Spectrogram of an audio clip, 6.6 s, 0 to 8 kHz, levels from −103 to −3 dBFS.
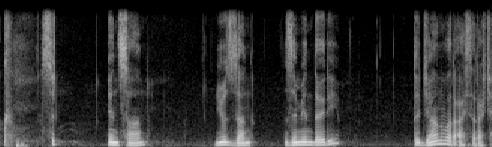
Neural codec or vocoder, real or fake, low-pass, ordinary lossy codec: none; real; 7.2 kHz; none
